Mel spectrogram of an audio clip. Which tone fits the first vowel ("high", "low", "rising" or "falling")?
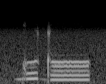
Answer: high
